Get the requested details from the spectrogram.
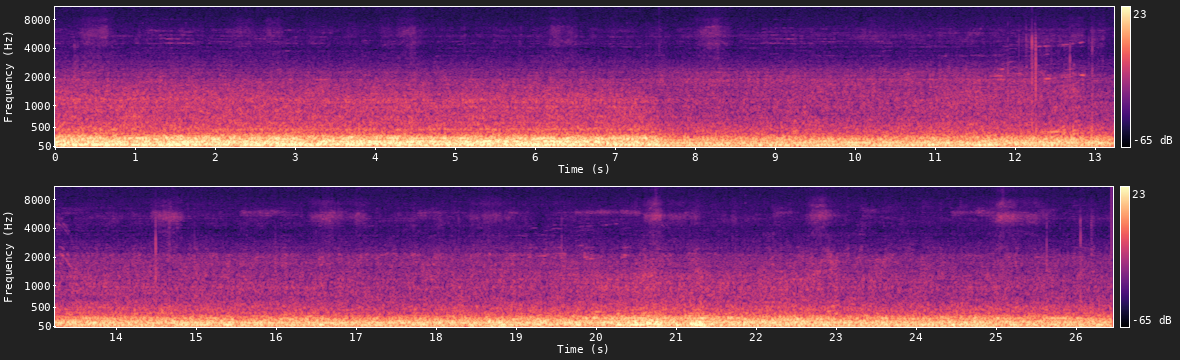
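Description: A car's engine and tyres rumble on the road, heard from inside the moving car.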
